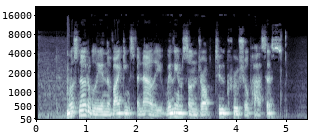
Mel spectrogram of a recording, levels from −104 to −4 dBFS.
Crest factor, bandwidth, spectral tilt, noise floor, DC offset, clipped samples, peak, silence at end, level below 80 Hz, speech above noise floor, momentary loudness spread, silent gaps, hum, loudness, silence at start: 14 dB; 8.2 kHz; -5 dB/octave; -36 dBFS; under 0.1%; under 0.1%; 0 dBFS; 0.55 s; -50 dBFS; 21 dB; 7 LU; none; none; -15 LUFS; 0.05 s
